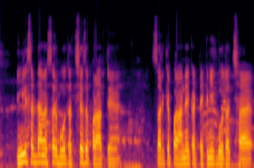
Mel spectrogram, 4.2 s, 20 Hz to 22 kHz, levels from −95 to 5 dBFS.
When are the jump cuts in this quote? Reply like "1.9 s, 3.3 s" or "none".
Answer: none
